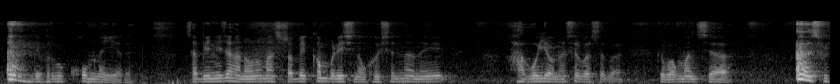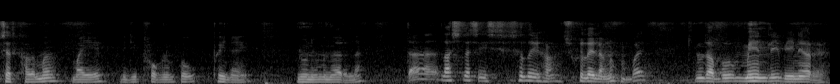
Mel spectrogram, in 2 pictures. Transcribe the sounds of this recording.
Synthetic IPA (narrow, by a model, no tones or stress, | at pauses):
depʰɯɾbukʰɔmnajaɾɯ | sabenizaɦanawnɯmansɾabekɔmpiɾesinawɦɯsɯnːanɯj | haɡɔjːawnɯsɯɾbasɯɾba | ɡ̥ɯbaŋmansia | susʰatkʰalamɯmajɯbidipɾɔblemkʰɯwpʰɯjnaj | nunɯmɯnaɾɯna | talasilasissɯlɯjɦasu̥kʰɯlajlaŋnɯɦumbajkinuzabɯmenlibeniaɾɯ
